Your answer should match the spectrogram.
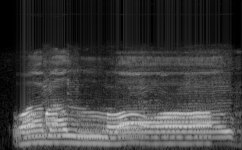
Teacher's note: ল একটু মোটা হবে, ঠিক আছে, লা হবে কিন্তু মোটা হবে।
